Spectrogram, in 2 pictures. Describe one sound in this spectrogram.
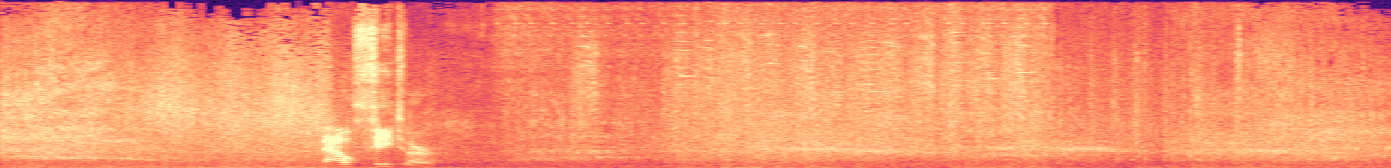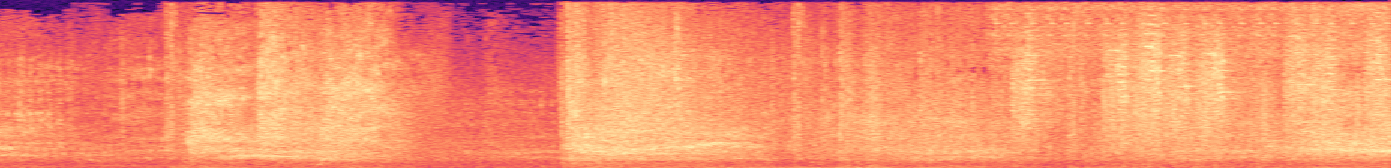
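A sword swooshes and clangs in repeated strikes.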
